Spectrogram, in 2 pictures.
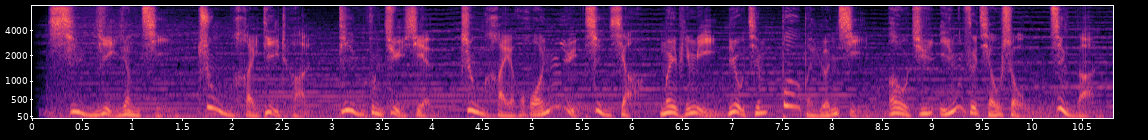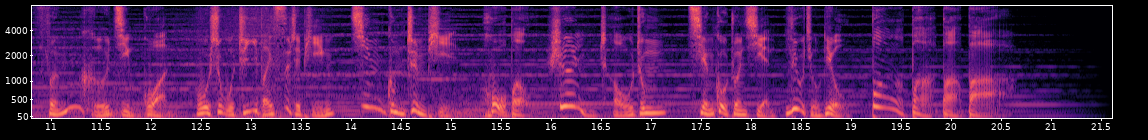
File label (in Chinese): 男 广告 地产, 浑厚; 国语男声配音; 中海地产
